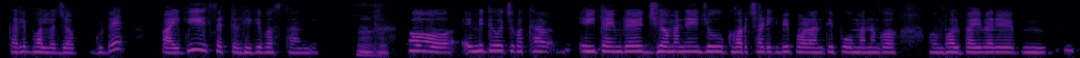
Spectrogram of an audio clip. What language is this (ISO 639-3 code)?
ori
